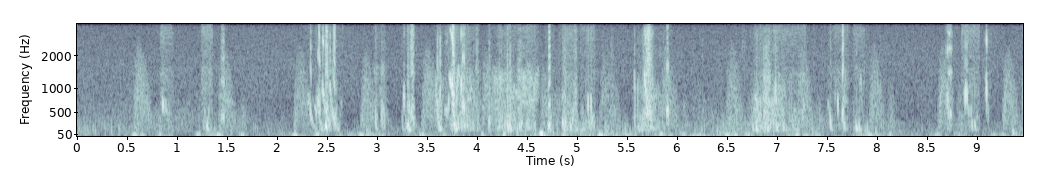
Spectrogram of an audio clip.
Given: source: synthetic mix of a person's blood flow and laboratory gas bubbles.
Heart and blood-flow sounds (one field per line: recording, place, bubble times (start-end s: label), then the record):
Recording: Doppler ultrasound of blood flow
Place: subclavian vein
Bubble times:
0.82-0.97 s: bubbles
1.24-1.35 s: bubbles
1.43-1.50 s: bubbles
2.28-2.66 s: bubbles
2.96-3.11 s: bubbles
3.24-3.41 s: bubbles
3.58-4.04 s: bubbles
4.09-4.63 s: bubbles
4.67-4.77 s: bubbles
4.82-5.18 s: bubbles
5.55-5.95 s: bubbles
6.72-7.29 s: bubbles
7.50-7.73 s: bubbles
7.76-7.87 s: bubbles
8.67-8.78 s: bubbles
8.85-9.03 s: bubbles
9.07-9.16 s: bubbles
9.44-9.47 s: bubbles
From the record:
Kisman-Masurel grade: 233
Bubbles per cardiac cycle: several, 3 to 8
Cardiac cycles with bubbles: 50 to 99%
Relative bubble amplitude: loud (0.450 to 0.775)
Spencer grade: 3 (all of the cardiac periods contain showers or single bubble signals, but not dominating or overriding the cardiac motion signals)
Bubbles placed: anywhere in the cardiac cycle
